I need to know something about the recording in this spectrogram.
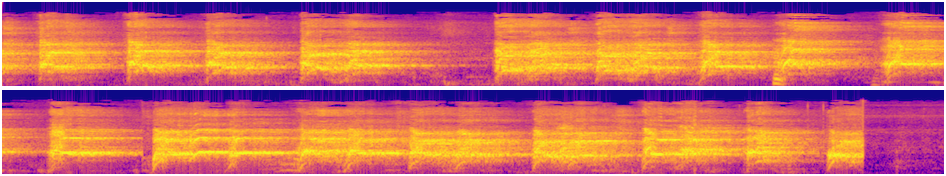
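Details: A pet dog barking at animals on television, loud bursts of rapid yapping barks in clusters, each run lasting about a second with short gaps, nearly continuous over twelve seconds, with no other clear sounds.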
